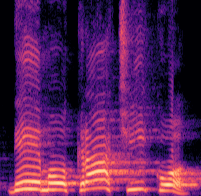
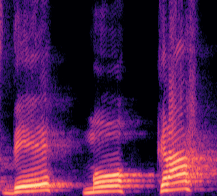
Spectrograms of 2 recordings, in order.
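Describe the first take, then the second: First: Democrático drawn out slowly, each syllable separated; de-mo-crá-ti-co said slowly. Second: Democrático drawn out even slower with a rising end; de-mo-crá-ti-co, very slow and rising; slow syllable by syllable. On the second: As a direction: stretch Democrático out syllable by syllable, ending up. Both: Shown as a demonstration. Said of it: "Separa as sílabas".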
